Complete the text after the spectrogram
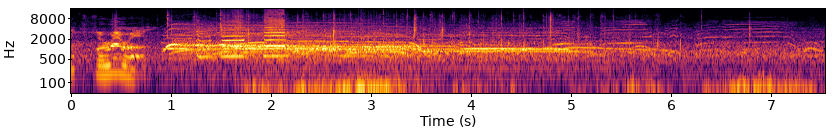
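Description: A crowd cheers and whistles outdoors.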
